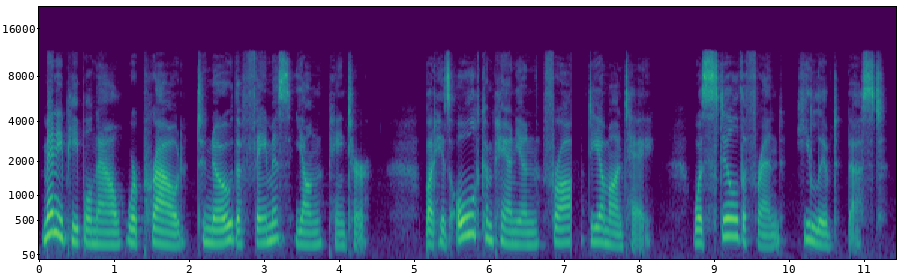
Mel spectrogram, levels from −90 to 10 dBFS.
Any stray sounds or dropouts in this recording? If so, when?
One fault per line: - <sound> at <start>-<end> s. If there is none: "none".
- dropout at 7.1-7.2 s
